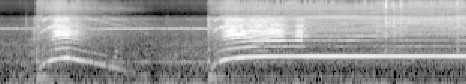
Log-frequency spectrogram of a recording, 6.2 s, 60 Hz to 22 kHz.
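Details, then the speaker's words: Kiwi coffee and spice grinder whose blades wouldn't turn; the motor bearings near the blades were rusted and cleaned with WD-40. It now spins up to a clean, steady high whine with no grinding; the lid rattles slightly unless pressed. "biraz kapağı ses yapıyor şöyle bastırmak lazım gayet güzel çalışıyor arkadaşıma hayırlı olsun"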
